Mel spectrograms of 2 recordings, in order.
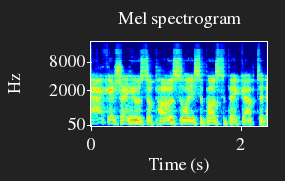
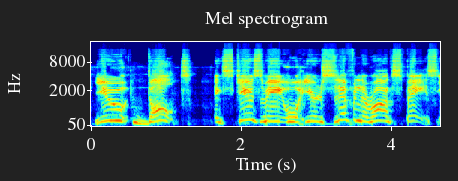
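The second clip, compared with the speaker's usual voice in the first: rising to high, loud mock outrage; exasperated scolding; 9 semitones higher, 4 dB louder, slower than usual. Real, not acted. Owner telling the dog he's missing leftovers, increasingly exasperated. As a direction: scold the dog, building higher and louder.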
